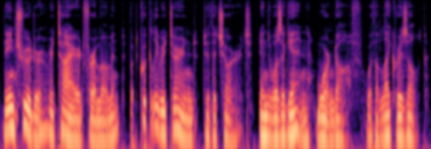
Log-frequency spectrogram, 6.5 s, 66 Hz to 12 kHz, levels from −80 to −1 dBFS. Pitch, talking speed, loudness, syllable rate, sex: 105 Hz, 195 wpm, -19 LUFS, 5.4 syllables/s, male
